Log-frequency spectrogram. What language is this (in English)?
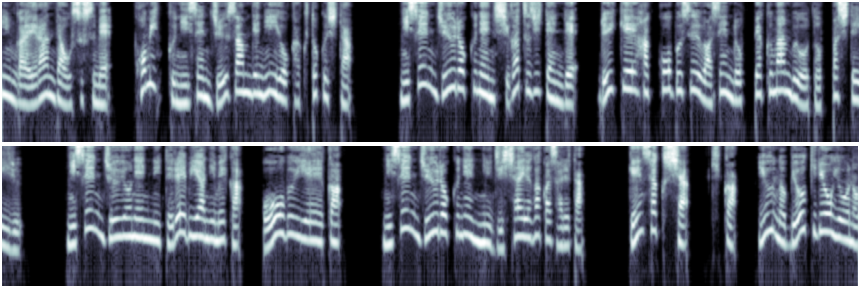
Japanese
